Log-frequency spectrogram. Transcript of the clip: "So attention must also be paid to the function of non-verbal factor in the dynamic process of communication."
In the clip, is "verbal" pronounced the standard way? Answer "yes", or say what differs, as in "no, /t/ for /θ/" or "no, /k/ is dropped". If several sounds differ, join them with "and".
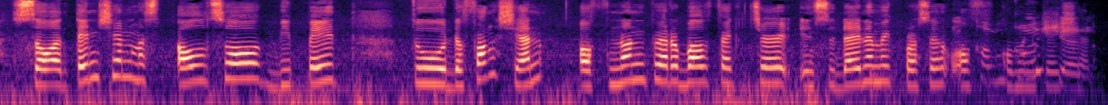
no, /p/ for /v/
